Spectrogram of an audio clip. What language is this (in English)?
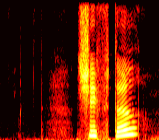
Norwegian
